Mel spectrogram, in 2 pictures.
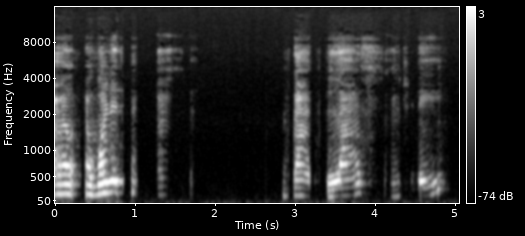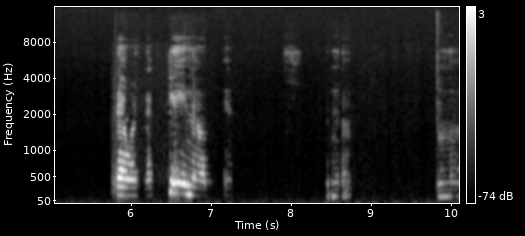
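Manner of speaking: careful, clear delivery, taking care over each word. Repeating an update on a bad call line: speaking slowly. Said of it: "let me speak slowly".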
